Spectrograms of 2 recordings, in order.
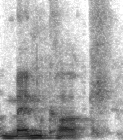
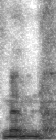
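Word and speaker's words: Memnoch: It's not Memcock. It's Memnock.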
